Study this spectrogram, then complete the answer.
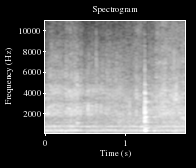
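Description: Spätzle fries in browned butter with golden onion, a steady close hiss of sizzling fat with one brief utensil clink partway through, no voices.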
